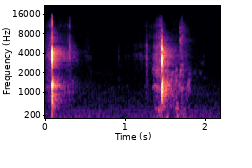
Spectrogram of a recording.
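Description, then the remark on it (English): Two crisp, crunchy cuts about a second and a half apart, each a sharp snap with a short trailing scrape, as a knife slices an apple as thinly as possible. “Okay, so I'm just going to cut this as thinly as I possibly can, safely.”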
